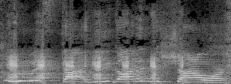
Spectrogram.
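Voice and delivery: real laughter breaking through, high and loud; laughing. Real, not acted. Retelling the father-in-law's shower mishap, laughing. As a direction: crack up while telling it. Cracks up telling the salsa story.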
